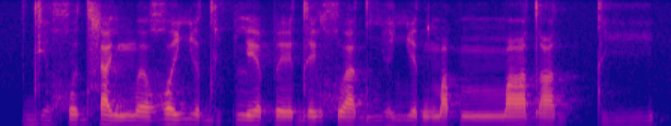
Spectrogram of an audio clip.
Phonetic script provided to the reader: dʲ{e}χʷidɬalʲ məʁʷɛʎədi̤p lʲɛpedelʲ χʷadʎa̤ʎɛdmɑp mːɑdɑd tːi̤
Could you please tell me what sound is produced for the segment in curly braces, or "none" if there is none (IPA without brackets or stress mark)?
e̤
